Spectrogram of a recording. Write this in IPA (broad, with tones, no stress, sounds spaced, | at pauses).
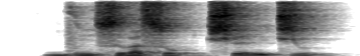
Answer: b u˧ n s ɯ˧ a̯ s o˨˩ k̚ t͡ɕʰ e˨˩ n t͡ɕ ɯ˨˩ k̚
